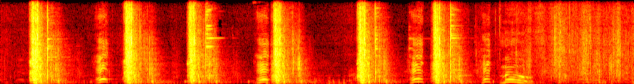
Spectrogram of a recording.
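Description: A rifle fires a series of loud, sharp shots outdoors that echo across the open hills.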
